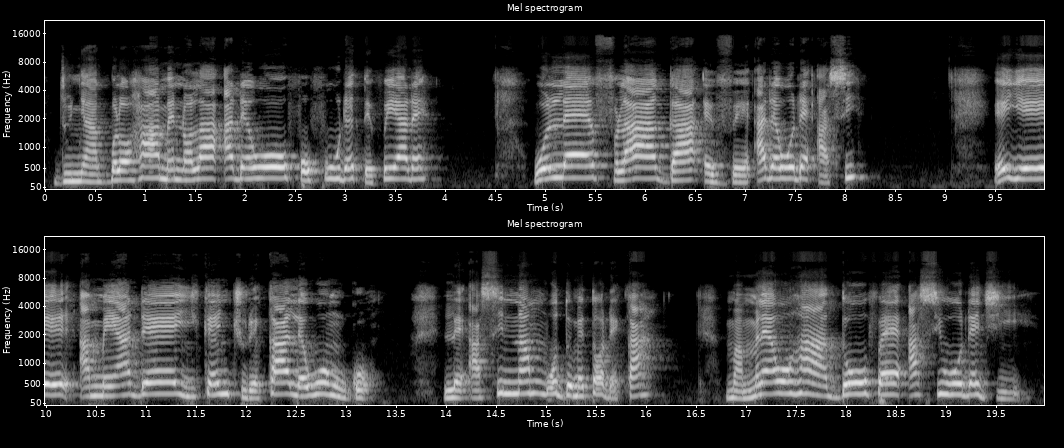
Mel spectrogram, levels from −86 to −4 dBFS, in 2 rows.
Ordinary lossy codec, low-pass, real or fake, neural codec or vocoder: Opus, 32 kbps; 14.4 kHz; real; none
